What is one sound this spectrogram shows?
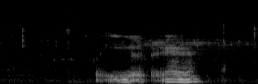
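A flock of sheep bleats close by.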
